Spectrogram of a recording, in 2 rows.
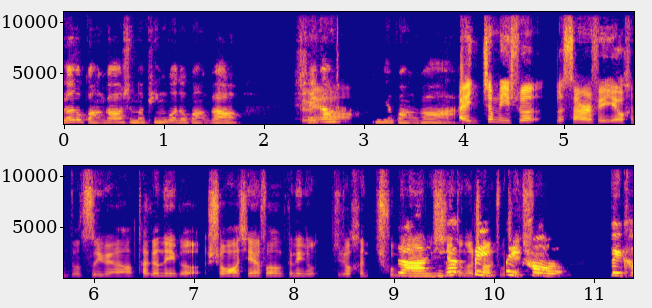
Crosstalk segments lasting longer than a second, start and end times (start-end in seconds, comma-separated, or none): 9.0-10.5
